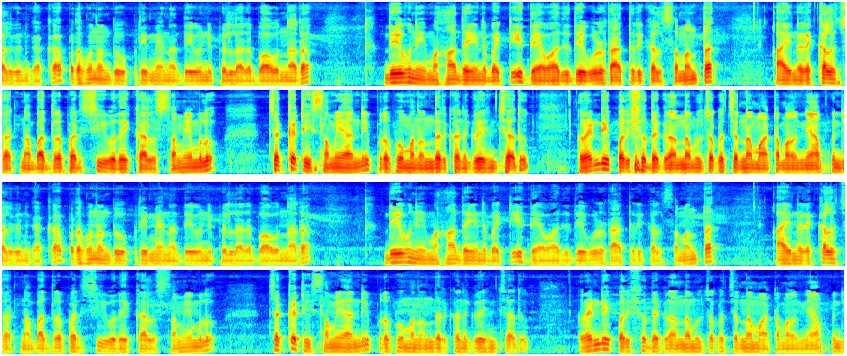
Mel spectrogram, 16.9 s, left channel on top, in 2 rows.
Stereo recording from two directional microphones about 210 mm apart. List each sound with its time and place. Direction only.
0.0 s speech: 10° left (ahead or behind)
1.8 s speech: 20° left (ahead or behind); by 16.8 s 40° left (ahead or behind)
